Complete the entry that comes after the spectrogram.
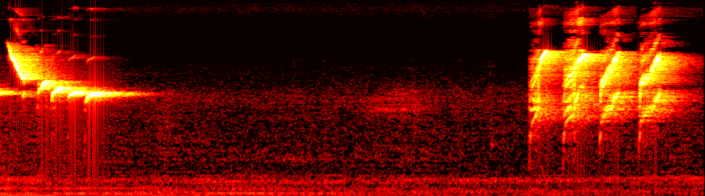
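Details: Greater green leafbird, a raw bird not yet in full song: a high whistled phrase sweeping steeply downward, then silence, then a burst of four buzzy, rapidly repeated notes near the end.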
